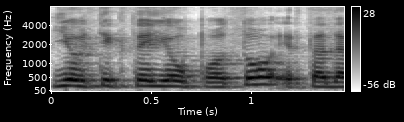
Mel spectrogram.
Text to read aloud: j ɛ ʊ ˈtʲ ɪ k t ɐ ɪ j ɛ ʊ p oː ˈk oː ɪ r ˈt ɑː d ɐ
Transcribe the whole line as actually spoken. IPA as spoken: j ɛ ʊ ˈtʲ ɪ k t ɐ ɪ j ɛ ʊ p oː ˈt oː ɪ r ˈt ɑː d ɐ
